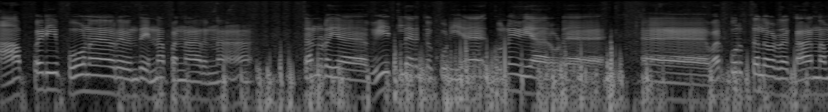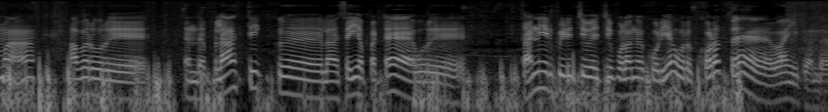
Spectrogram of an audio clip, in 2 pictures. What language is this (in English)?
Tamil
